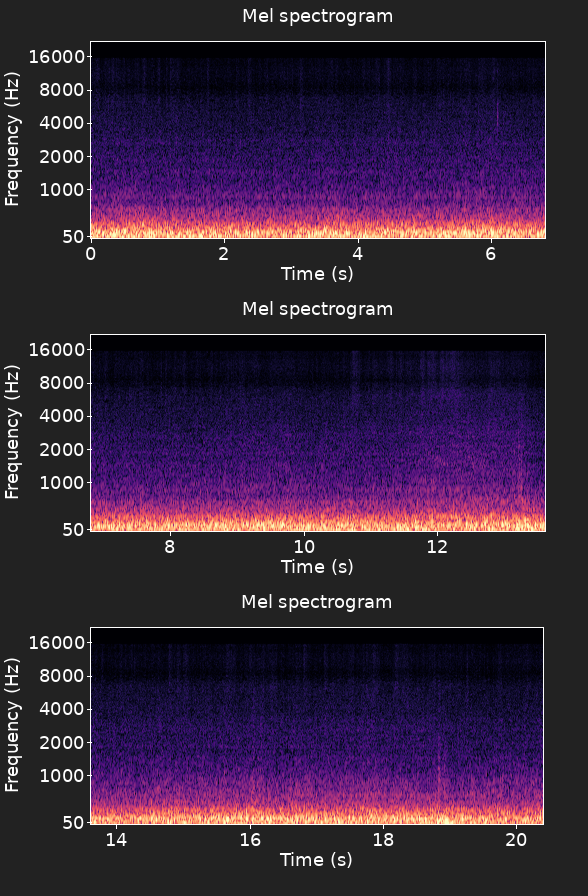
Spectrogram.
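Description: Tyres roar on asphalt.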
